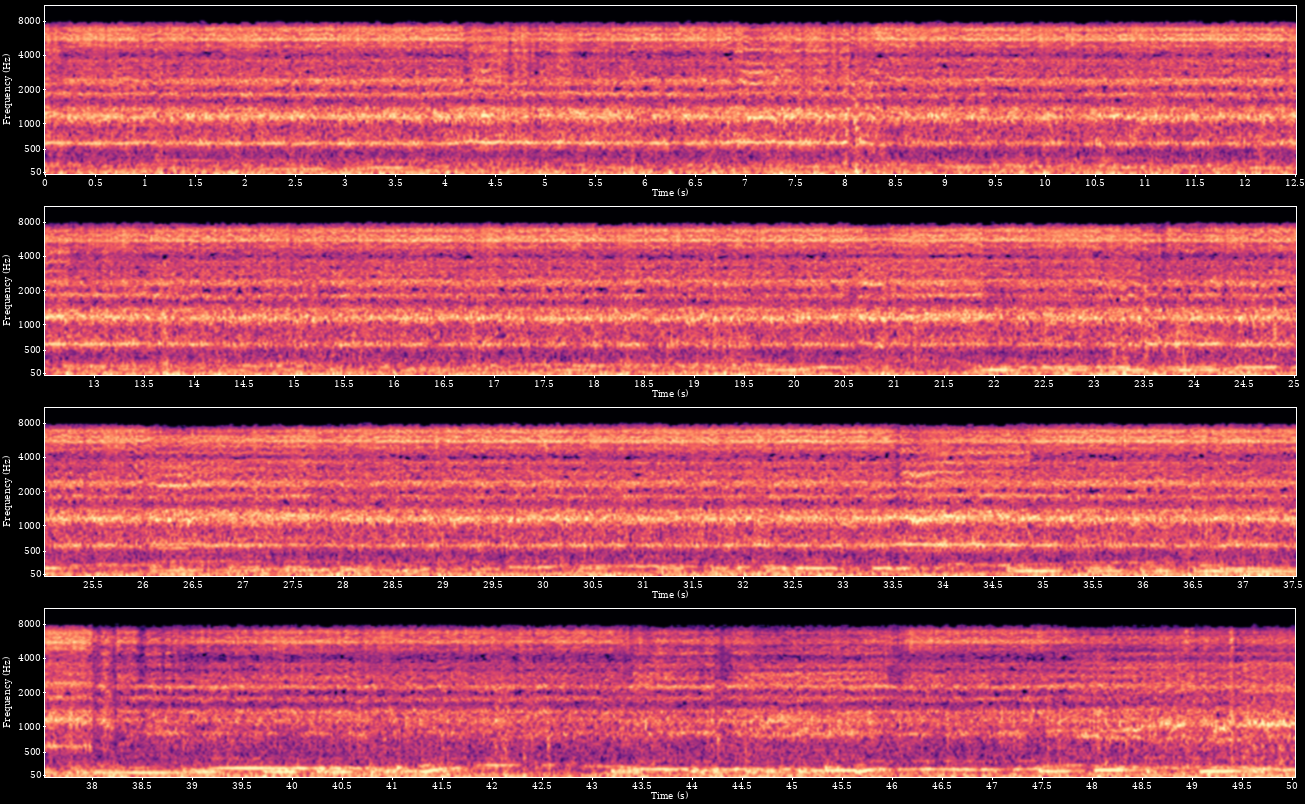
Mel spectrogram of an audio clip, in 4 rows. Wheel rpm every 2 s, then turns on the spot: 160, 160, 160, 160, 160, 160, 160, 160, 160, 160, 160, 160, 160, 160, 160, 160, 160, 160, 160, 120, 110, 110, 110, 120, 110.
none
